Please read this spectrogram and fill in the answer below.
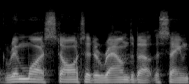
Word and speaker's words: Grimoire: So the record label that you're releasing your music on, if I pronounce this correctly, is Grimoire.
